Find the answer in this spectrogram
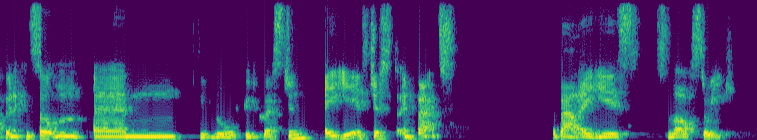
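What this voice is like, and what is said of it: Newcastle (Northeast English) accent. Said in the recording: “Obviously, um, the accent, as you can tell. Still say Newcastle.”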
